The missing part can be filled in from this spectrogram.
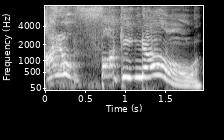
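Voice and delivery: reenacted scream. Speaker recalls screaming back at a confused character, retelling own screaming. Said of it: "and I'm sitting screaming".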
